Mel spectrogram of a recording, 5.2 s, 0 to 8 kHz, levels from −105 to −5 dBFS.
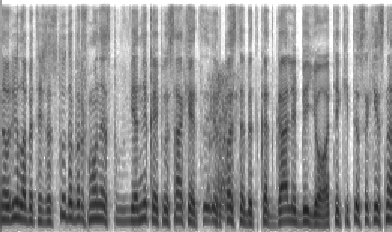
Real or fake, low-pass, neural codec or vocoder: real; 7.2 kHz; none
